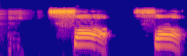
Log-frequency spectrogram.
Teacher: pangkal, permukaan lidah juga naik. Kemudian jangan dibulatkan mulut bibir ya ketika pengucapan huruf so ini jangan dibulatkan, jangan dimonyong. Jangan so, tapi bibir ya, bibir ini tidak gerak.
